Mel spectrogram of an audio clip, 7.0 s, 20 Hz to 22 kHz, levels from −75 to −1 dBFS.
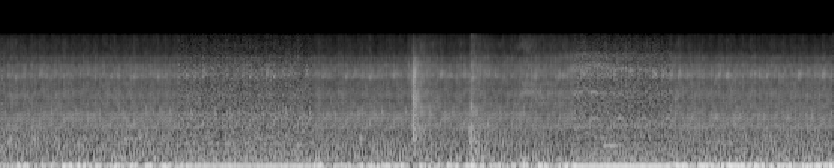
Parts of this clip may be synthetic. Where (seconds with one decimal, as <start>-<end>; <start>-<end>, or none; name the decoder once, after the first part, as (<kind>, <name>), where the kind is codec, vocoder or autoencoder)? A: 0.0-1.5 (vocoder, Vocos); 2.6-4.8; 5.6-7.0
